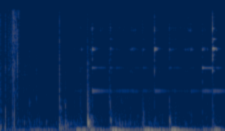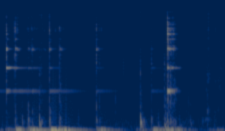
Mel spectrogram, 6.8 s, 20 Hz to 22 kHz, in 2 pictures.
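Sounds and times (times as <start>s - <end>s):
glasses of plum wine clinking in a toast: 1.2s - 5.1s, 5.6s - 6.2s.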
